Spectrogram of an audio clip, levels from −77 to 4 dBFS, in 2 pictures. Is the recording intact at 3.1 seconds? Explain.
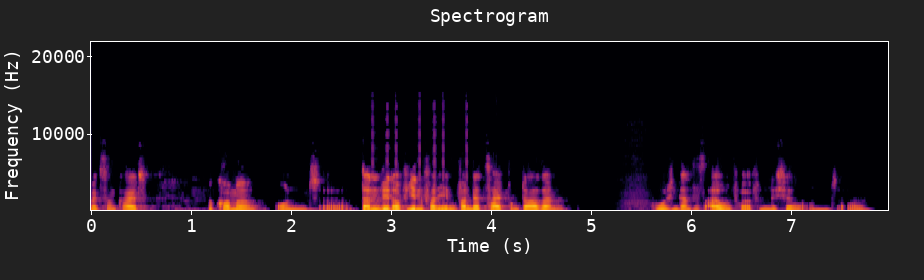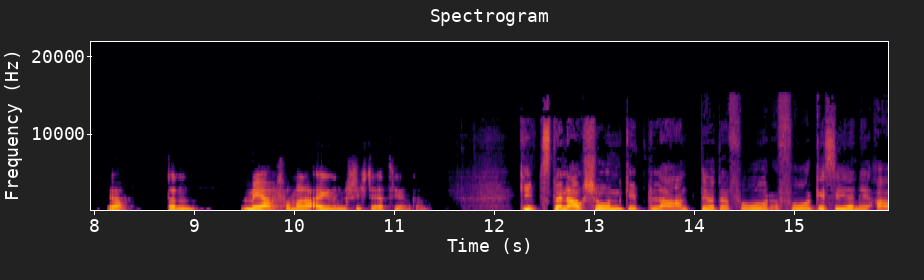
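No. From 2.80 to 3.76 s the audio carries GSM signalling bursts: a nearby 2G phone exchanging short radio bursts with the network, which the audio circuitry rectifies into sound. It comes through as a galloping dit-dit-dit of brief buzzes at a 216.7 Hz burst rate, roughly 20 dB below the wanted audio. Unlike steady mains hum or the continuous buzz of an active call, it arrives in clustered, stuttering groups.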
